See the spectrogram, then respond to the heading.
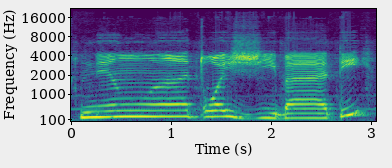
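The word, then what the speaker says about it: طَيِّبَاتِ: پیش واو، لو، کولو۔ طیباتی، توا کو پر پڑھنا ہے، توا پہ توا حروف مستعلیہ میں سے ہے، اسی لیے توا کو ہم پر یعنی کہ منہ بھر کے پڑھیں گے۔ طیباتی، با کھڑی زبر با،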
